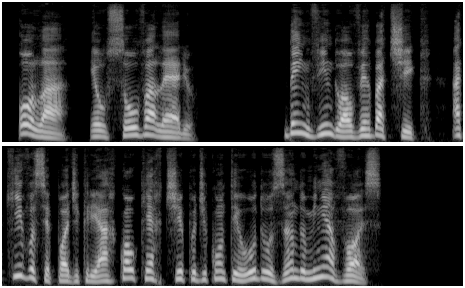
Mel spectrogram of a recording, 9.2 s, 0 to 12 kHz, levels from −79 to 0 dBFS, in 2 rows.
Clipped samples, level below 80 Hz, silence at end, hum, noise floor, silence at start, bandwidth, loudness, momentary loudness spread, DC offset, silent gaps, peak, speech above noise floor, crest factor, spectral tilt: under 0.1%; -70 dBFS; 0.85 s; none; under -90 dBFS; 0.15 s; 12 kHz; -22 LUFS; 8 LU; under 0.1%; 2.05-2.76 s; -6 dBFS; over 68 dB; 18 dB; -5 dB/octave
